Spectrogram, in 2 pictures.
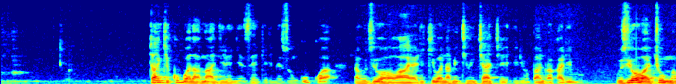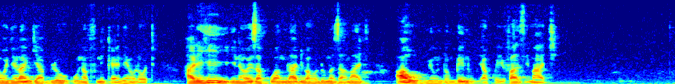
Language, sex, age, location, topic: Swahili, male, 18-24, Dar es Salaam, government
